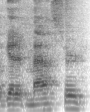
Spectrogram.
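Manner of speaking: normal talking voice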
